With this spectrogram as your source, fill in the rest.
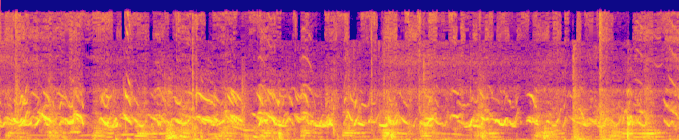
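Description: Free-range village chicks in a plywood brooder box, a dense, continuous chorus of high peeping and clucking from many birds close by, with no talk.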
